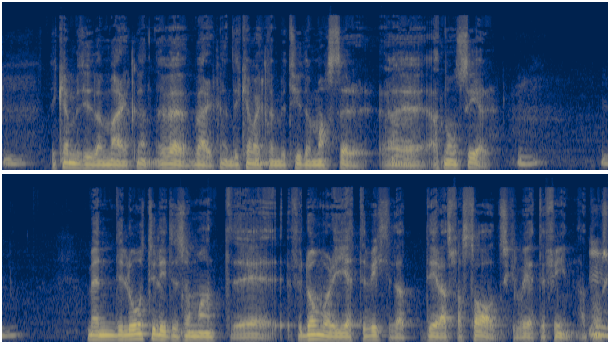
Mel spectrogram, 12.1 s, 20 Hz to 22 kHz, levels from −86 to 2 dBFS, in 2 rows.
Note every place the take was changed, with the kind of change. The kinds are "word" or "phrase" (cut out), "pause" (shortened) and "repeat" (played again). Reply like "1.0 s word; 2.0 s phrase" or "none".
none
